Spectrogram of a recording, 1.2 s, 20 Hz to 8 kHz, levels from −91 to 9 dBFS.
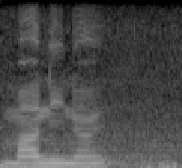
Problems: constant background noise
